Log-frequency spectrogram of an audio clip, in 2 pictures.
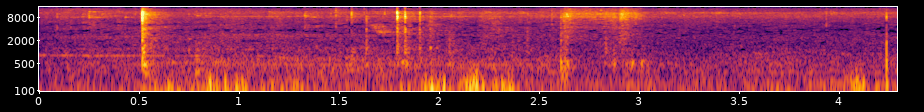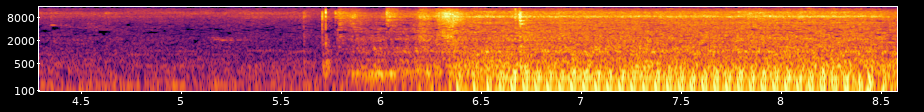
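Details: Honda Beat eSP scooter with sudden stalling, code 52, after MIL code reset: a few quiet clicks, then it catches at about six seconds and runs steadily; normal start; code 11 speedometer cable fault left unrepaired.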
